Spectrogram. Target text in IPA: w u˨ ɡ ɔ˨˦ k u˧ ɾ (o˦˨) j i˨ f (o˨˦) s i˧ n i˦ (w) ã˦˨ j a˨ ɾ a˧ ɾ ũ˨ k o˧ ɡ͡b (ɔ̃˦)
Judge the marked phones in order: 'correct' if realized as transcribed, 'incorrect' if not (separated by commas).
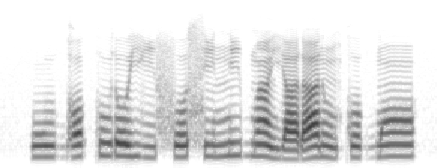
incorrect, correct, incorrect, correct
